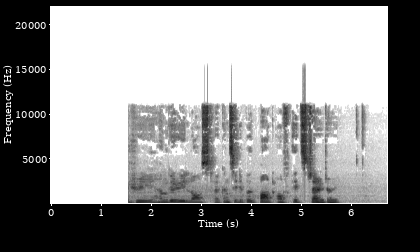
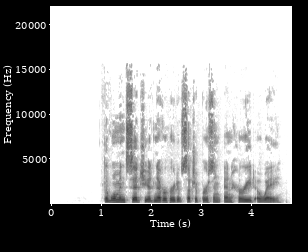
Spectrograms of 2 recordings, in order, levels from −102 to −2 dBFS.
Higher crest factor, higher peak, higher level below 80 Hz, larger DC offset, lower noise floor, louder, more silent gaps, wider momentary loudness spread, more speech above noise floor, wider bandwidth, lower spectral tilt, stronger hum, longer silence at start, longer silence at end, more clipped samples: about the same, 20 dB vs 18 dB; first, 0 dBFS vs -14 dBFS; first, -54 dBFS vs -76 dBFS; neither; second, -42 dBFS vs under -90 dBFS; first, -16 LUFS vs -32 LUFS; neither; first, 14 LU vs 7 LU; second, 24 dB vs over 58 dB; about the same, 16 kHz vs 15.5 kHz; second, -2.5 dB/octave vs -4 dB/octave; neither; first, 1.55 s vs 1.05 s; first, 0.45 s vs 0.25 s; neither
